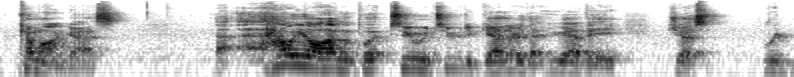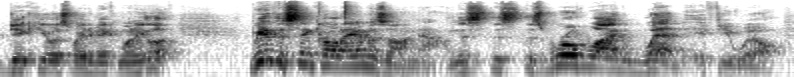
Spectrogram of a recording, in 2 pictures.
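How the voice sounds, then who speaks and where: Amid noticeable background noise and audible room echo, a man with a fairly high pitch talks at a moderate pace, with very wide pitch swings and big swings in loudness. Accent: American. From US South. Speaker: online commentary show host. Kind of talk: casual commentary monologue; reading news aloud. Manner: animated.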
